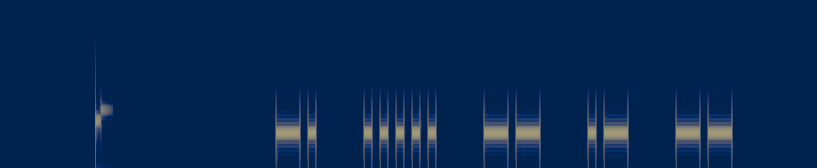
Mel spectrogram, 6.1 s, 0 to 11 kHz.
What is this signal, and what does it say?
Morse code, heard as a keyed tone, about 20 wpm, spaced as for 15 wpm, 700 Hz. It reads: N5MAM
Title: 173 Lesson 28g - Number 9 - Call Signs 20wpm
